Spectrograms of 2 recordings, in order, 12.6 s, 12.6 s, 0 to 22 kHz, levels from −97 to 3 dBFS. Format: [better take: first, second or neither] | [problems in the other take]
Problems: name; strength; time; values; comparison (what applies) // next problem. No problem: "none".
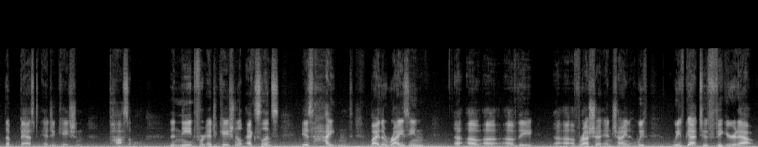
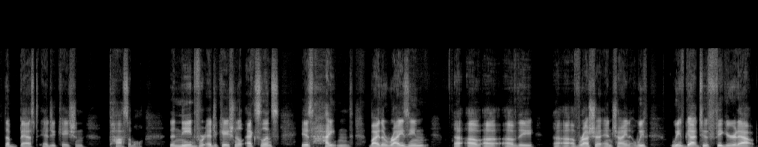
second | low rumble; faint; throughout; 20 dB below the speech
